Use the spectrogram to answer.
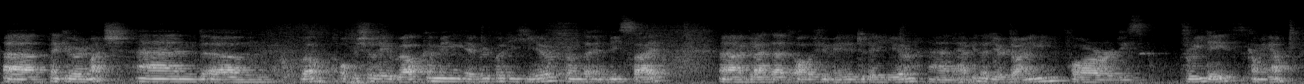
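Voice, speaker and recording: A man's voice: mid-range voice, steady tone, moderate pace, hardly any pauses, darkish tone. A man giving an unscripted welcome speech as a board member, hesitant and a little rambling. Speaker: board member opening an assembly. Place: large echoing room, heard from far off. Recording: echoey hall, distant, dull, faint noise.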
